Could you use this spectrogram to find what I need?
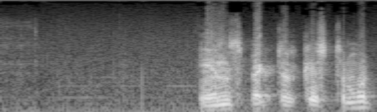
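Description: A middle-aged man speaks forcefully into a telephone close by.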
